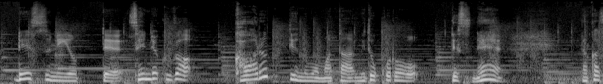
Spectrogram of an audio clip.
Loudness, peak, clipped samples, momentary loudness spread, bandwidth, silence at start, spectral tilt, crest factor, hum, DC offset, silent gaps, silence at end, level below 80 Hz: -21 LUFS; -4 dBFS; under 0.1%; 11 LU; over 20 kHz; 0 s; -5.5 dB/octave; 16 dB; none; under 0.1%; none; 0 s; -44 dBFS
